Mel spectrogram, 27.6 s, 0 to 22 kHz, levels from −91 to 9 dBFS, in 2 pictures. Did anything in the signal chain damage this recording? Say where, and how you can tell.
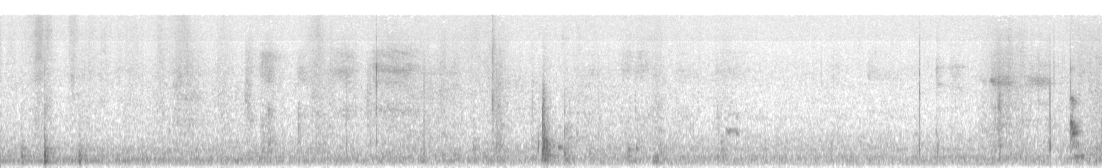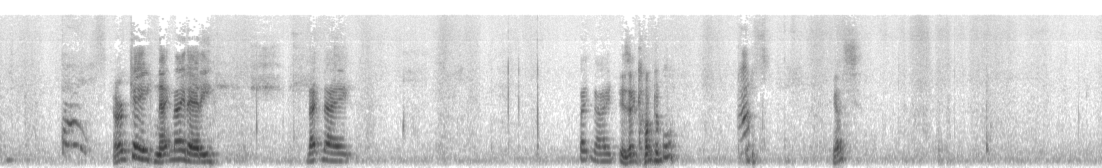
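No, nothing in the signal chain damaged this audio that I can hear.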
